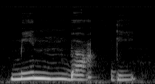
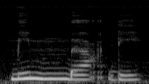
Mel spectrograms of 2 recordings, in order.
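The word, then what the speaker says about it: مِنْ بَعْدِ: ada di sebelah kiri Jadi dibacanya bukan Min ba'di tapi mimba'di diubah menjadi mim sukun dan ditahan dua harokat Cukup sekian materi yang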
